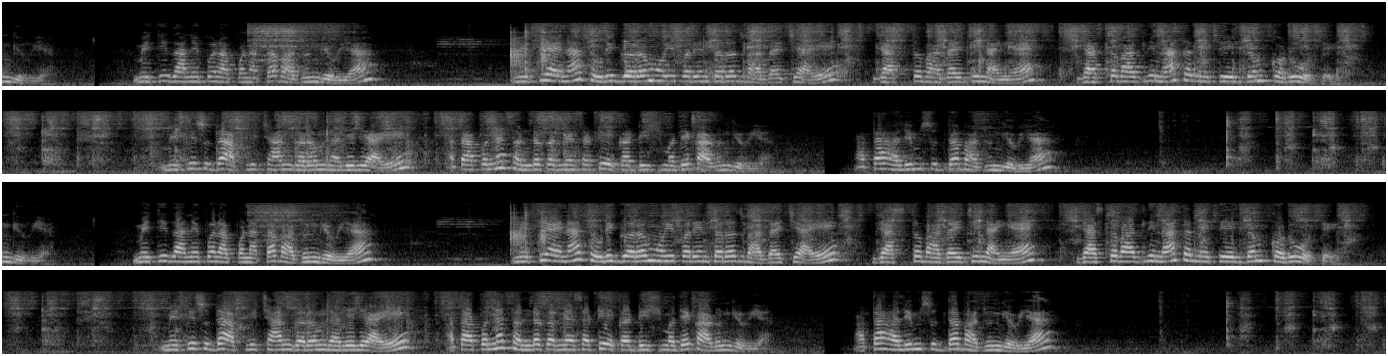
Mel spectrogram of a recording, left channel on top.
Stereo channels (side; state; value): both; normal; correlation 0.23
